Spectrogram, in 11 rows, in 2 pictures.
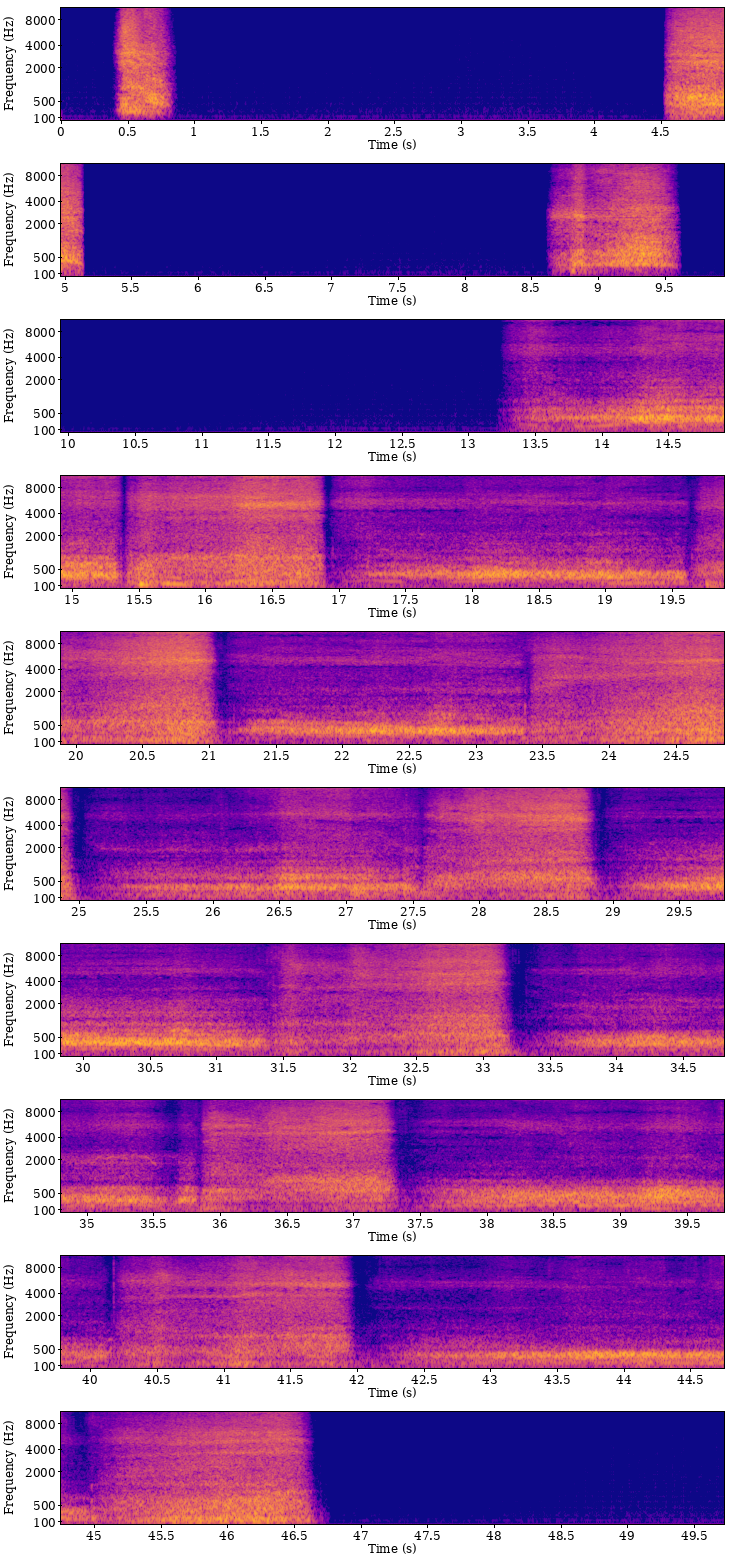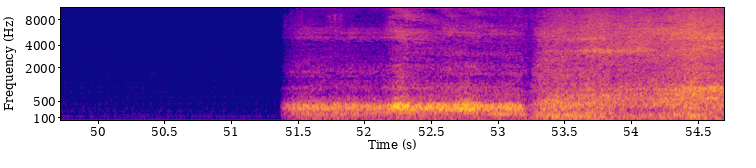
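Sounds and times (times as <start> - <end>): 
snake calling: 0.4 - 0.8, 4.6 - 5.2, 8.6 - 9.6, 13.3 - 46.7, 51.4 - 54.7.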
